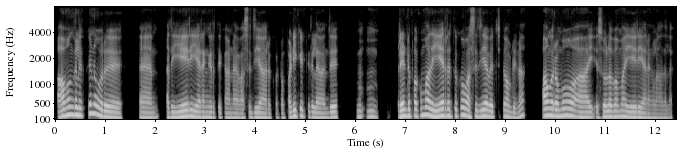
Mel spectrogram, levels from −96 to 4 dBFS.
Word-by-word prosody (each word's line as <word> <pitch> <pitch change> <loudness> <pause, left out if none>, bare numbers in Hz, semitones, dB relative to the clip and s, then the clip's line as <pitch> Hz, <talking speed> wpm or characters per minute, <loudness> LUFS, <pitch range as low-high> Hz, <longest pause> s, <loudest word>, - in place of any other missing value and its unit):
அவங்களுக்குன்னு 200 +4 +3
ஒரு 150 -2 +3 0.7
அ - - -1 0.5
அது 135 +1 -1 0.2
ஏறி 160 0 +3
இறங்குறதுக்கான 130 -3 -3
வசதியா 130 +1 -2
இருக்கட்டும், 120 0 -10
படிக்கட்டுகள்ல 150 -4 -1
வந்து 135 +3 0 0.5
ம் 150 - -7
ம் 150 -2 -4 0.5
2 170 +1 +5
பக்கமும் 190 +3 +2
அத 170 - +4 0.2
ஏறுறதுக்கும் 175 +1 +1
வசதியா 160 +2 +1
வச்சுட்டோம் 150 +2 -3
அப்படின்னா, 135 +6 -3 0.4
அவங்க 180 0 +5
ரொம்பவும் 175 +1 +2
அ 135 - +1 0.4
சுலபமா 150 +1 +1 0.2
ஏறி 135 -1 +1
இறங்கலாம் 115 -2 -6
அதுல. 110 +1 -10
150 Hz, 125 wpm, -23 LUFS, 130-175 Hz, 0.7 s, 2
